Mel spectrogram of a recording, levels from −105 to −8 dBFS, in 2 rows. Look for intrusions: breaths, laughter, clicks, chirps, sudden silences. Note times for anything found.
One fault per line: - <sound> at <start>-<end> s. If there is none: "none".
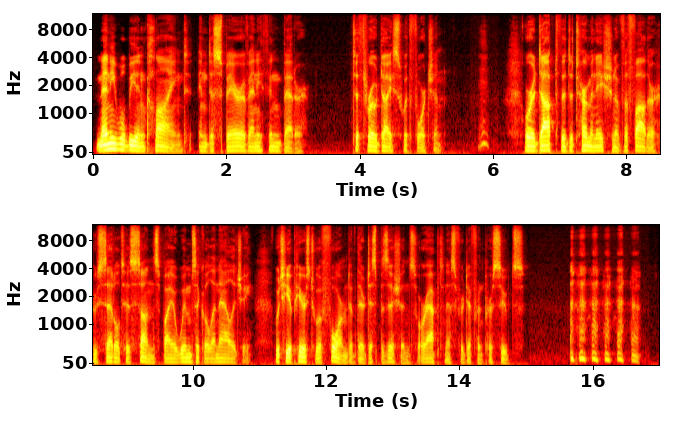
- breath at 5.8-6.0 s
- laugh at 15.6-16.7 s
